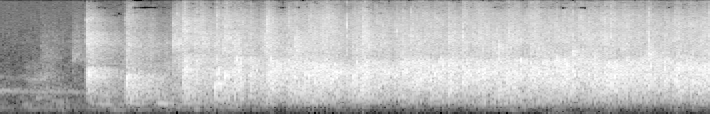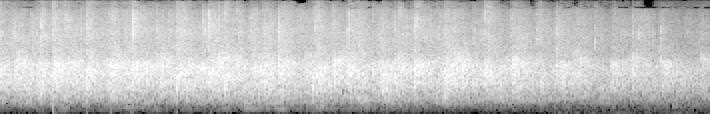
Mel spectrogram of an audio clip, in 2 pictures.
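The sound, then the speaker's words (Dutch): An enthusiastic audience applauds a story and its performance: after a brief quiet start, the applause swells into dense, steady clapping from many hands that holds strong for several seconds before easing slightly at the end. “Dat was het applaus van het enthousiaste publiek voor het verhaal en de vertolking.”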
